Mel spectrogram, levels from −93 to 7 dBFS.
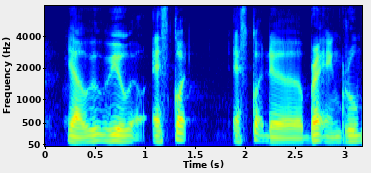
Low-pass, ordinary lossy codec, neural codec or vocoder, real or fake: none; none; none; real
